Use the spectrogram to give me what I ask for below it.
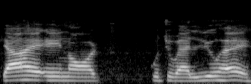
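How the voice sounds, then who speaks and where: Man, Indian accent, physics teacher, live online class, unhurried, mixes in English terms. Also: high voice, level tone, no room sound, highs cut off. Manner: slow, coaxing, asks students questions.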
